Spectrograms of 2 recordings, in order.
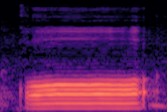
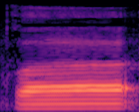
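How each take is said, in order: First: قا with a thick qaf and a full, heavy alif. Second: قا with a heavy qaf but a thin alif; mispronounced قا; wrong thin alif. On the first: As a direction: make قا round and heavy throughout. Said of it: "قاف کا جو الف ہے وہ بھی پر ہوگا". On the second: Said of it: "یہ قا کہنا غلط ہے". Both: Shown as a demonstration.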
